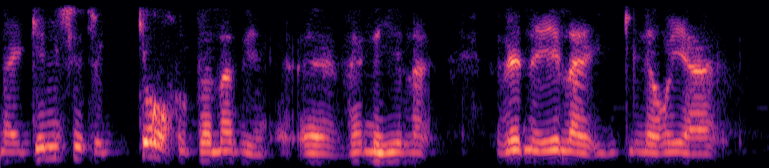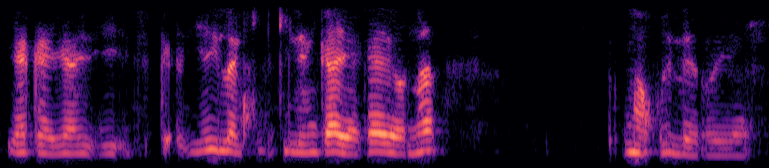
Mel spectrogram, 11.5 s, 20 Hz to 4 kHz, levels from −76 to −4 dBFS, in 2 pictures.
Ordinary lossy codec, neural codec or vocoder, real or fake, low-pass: none; autoencoder, 48 kHz, 128 numbers a frame, DAC-VAE, trained on Japanese speech; fake; 3.6 kHz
